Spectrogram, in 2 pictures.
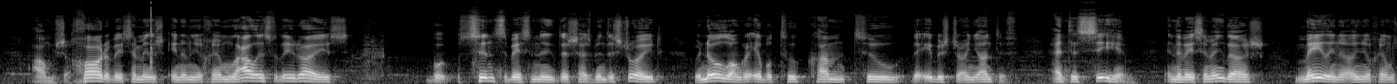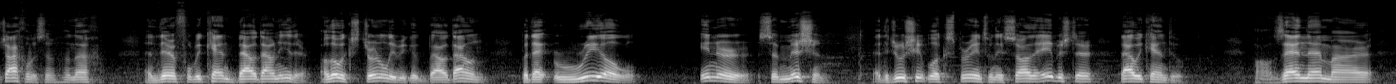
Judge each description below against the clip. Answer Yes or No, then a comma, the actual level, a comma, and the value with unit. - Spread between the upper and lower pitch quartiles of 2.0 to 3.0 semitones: No, average, 3.7 semitones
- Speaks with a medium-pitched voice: No, low, 115 Hz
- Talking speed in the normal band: No, slow, 120 wpm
